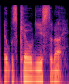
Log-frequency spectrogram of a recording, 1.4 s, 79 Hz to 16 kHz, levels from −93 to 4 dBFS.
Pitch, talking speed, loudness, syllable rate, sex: 95 Hz, 170 wpm, -17 LUFS, 6.5 syllables/s, male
